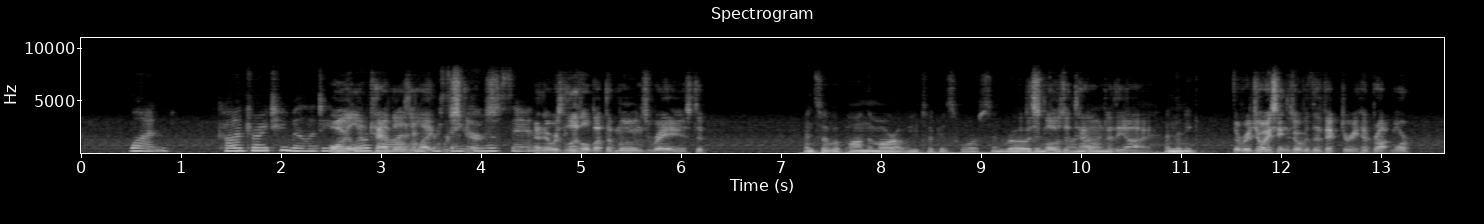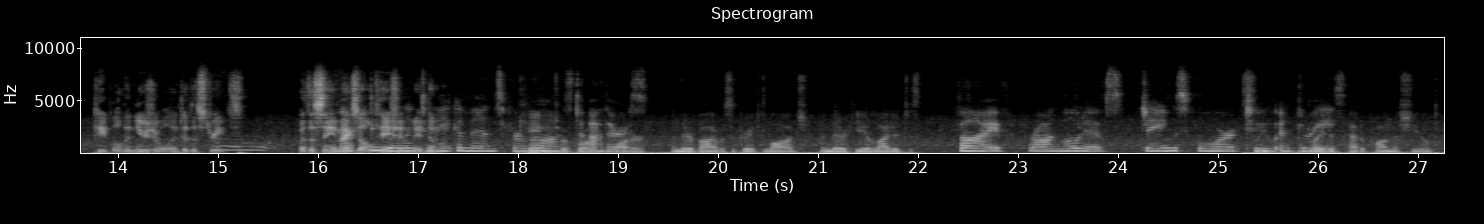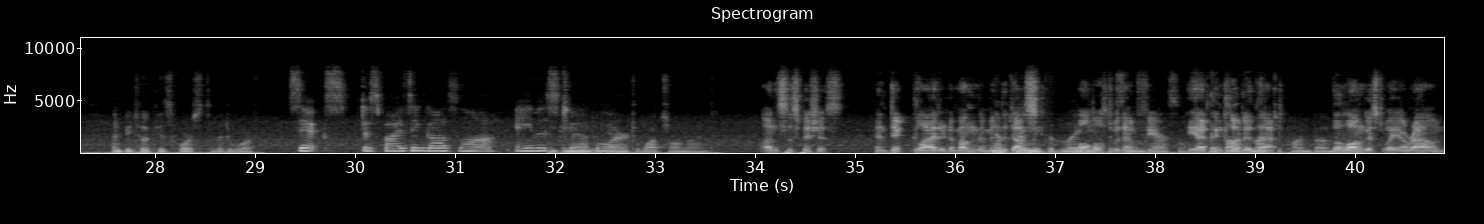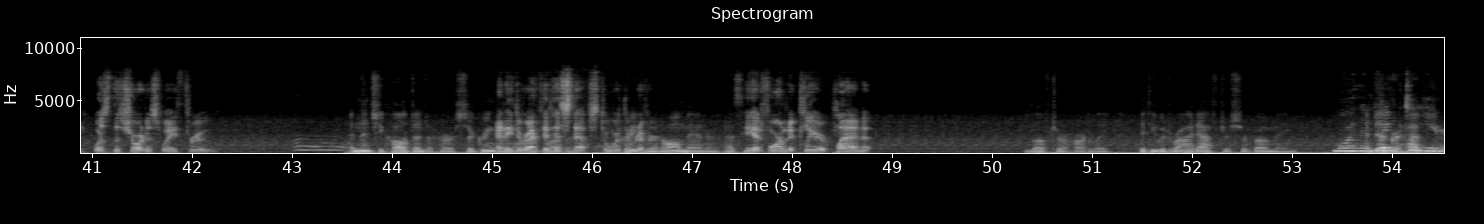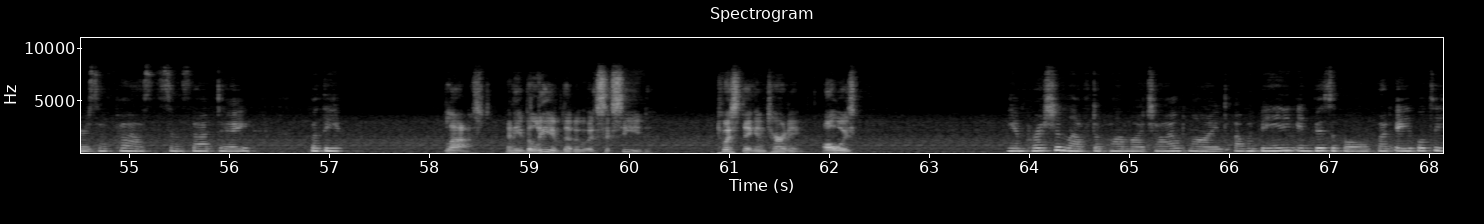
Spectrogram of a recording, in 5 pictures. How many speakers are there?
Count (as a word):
three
